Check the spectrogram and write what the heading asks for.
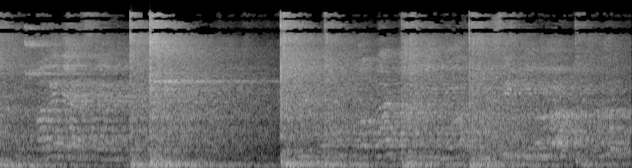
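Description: Volleyballs being hit and smacking onto a hard sports-hall floor: about five sharp impacts spaced a second or so apart, each echoing in the large hall. Indistinct voices run underneath.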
